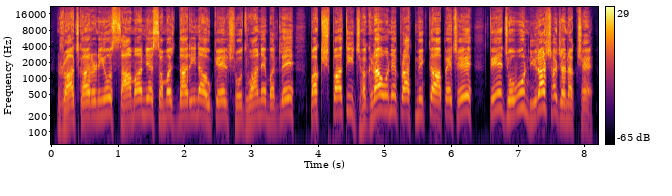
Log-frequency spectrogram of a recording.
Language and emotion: Gujarati, angry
